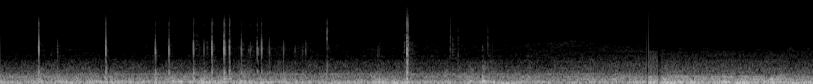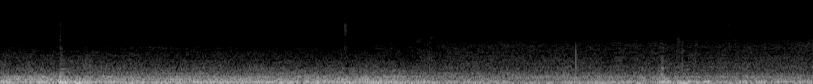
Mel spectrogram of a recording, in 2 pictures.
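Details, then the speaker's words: Nissan Tiida driving: sharp irregular knocks from the front wheels over steady road rumble, louder over potholes and rough streets, caused by worn front sway bar end links. "ese ruido golpeteo que se escucha en las ruedas delanteras de cualquier auto lo ocasionan los tornillos de la barra estabilizadora que es este que les estoy señalando también llamados cacahuates o vieletas"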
